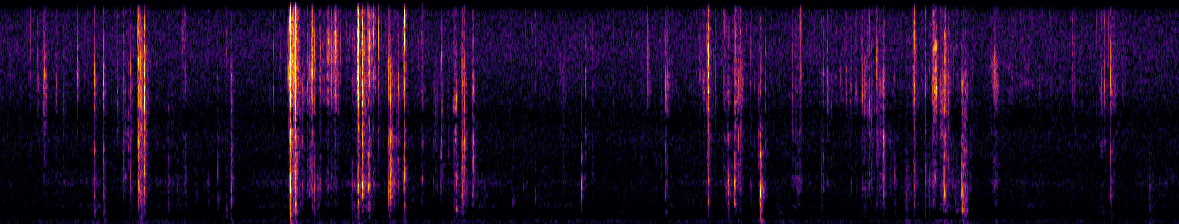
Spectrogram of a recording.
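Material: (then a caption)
Soap. A thin metal blade scrapes across a rectangular solid bar of dry green soap held in hands, peeling off curled shavings beside a pile of shavings. Quiet, dry, bright scratches and crisp clicks come in irregular bursts, with a few louder strokes over a faint low hum. Each one stops short with no ring.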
